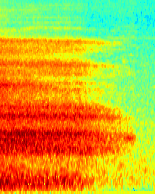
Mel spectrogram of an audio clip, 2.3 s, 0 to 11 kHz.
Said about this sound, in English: And we're going to take in 3 deep breaths, breathing in through the nose. And exhaling through the mouth.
